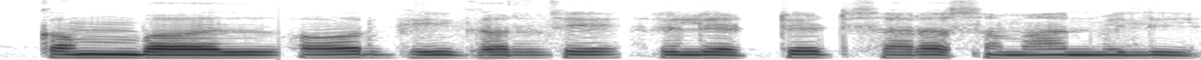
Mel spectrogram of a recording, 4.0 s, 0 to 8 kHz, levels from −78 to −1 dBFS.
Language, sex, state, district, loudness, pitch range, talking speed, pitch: Bhojpuri, male, Uttar Pradesh, Gorakhpur, -23 LUFS, 135-145 Hz, 135 wpm, 140 Hz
